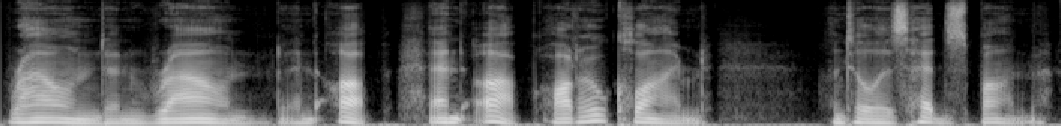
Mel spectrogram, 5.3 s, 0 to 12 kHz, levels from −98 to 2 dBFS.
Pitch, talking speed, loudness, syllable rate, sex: 105 Hz, 145 wpm, -20 LUFS, 3.8 syllables/s, male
